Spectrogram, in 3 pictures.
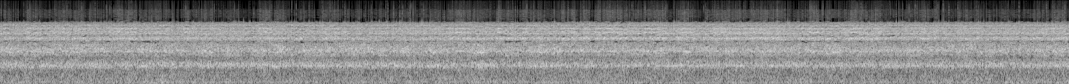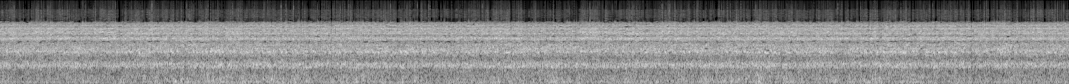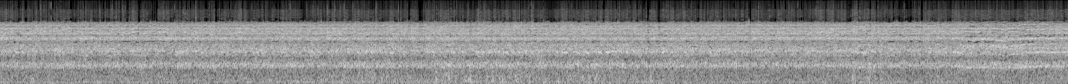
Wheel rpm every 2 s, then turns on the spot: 230, 230, 230, 230, 230, 230, 240, 240, 230, 240, 240, 240, 230, 230, 240, 230.
none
